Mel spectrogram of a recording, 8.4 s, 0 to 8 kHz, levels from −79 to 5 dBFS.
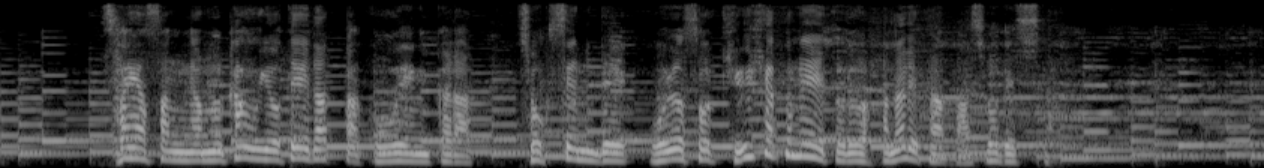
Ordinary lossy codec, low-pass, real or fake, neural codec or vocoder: none; 7.2 kHz; fake; codec, 44.1 kHz, 7.8 kbps, Pupu-Codec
